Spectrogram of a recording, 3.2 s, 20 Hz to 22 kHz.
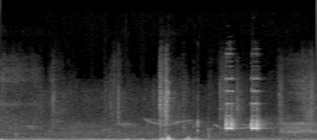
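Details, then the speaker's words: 2012 Range Rover Evoque with a faulty rear tailgate latch, tailgate out of alignment: two quick high beeps after the tailgate is closed manually, the lock-refused warning; the owner suspects an electronic or intermittent lock mechanism fault, and the car won't lock. "so you get that double beeping noise hey we shall open it look at this horrendous noise it sounds like the electronic path of this lock mechanism doesn't seem to work or it's working intermittently"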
